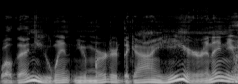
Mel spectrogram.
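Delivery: casual, offhand, nonchalant tone. Imitating a show's detective accusing a suspect: nonchalant Elsbeth imitation. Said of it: "she says it so nonchalantly".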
